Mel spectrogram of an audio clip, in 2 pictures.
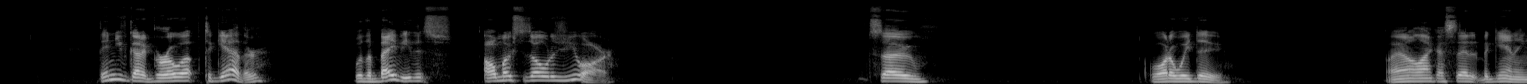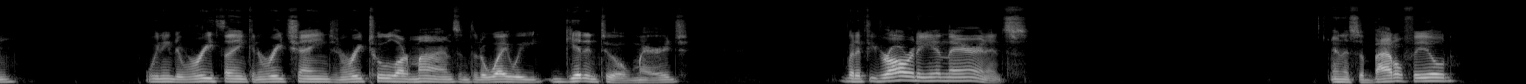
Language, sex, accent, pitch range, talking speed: English, male, American, 120-160 Hz, 115 wpm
